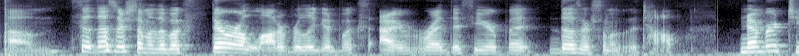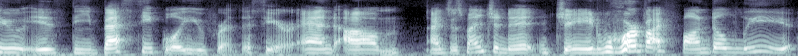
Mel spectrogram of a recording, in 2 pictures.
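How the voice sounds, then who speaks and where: A woman's voice: mid-range voice, animated, normal speed. A woman talking casually as a book vlogger, informal and gushing, with lots of filler asides. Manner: informal, hesitant with frequent "like" asides, gushing emphasis. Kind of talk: casual chatty book vlog.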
